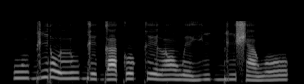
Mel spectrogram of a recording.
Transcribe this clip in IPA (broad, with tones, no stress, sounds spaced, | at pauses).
w u˧ ɡ i˦ ɾ o˧ l u˦ ɡ e˧ ɡ a˧ k o˦ k e˦˨ l ɔ̃˧ w e˨ j i˧ ɡ͡b i˧ ʃ ã˨ w o˨˦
